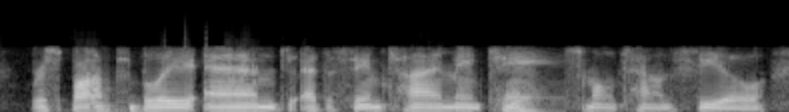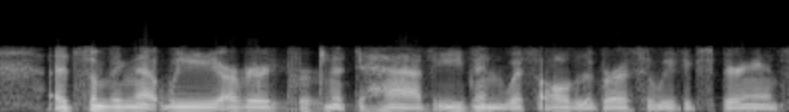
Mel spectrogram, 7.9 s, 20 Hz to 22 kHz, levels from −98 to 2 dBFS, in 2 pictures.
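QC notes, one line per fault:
Throughout: GSM full-rate codec. Speech carries a buzzy, gravelly roughness from the pulse-driven vocal-tract model, with the line band limited to roughly 150 Hz to 3.5 kHz, so the top end is dull. Damage is plainly audible, consistent with a 13 kbps full-rate stream.
0.44–0.67 s: lost GSM frames, before "and at the same". About 120 ms missing, scattered across 200 ms with the longest gap around 70 ms. Each gap is filled by repeating the last good frame's settings, producing short metallic flutters.
2.56–2.83 s: lost GSM frames, between "at the same time" and "small town feel". One continuous gap of about 260 ms. The held frame rings roughly and metallically.
5.30–5.55 s: lost GSM frames, between "that we are very" and "to have even with". About 200 ms lost across 240 ms, longest gap around 70 ms. Repeated-frame concealment gives broken, metallic ringing bursts rather than a clean dropout.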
